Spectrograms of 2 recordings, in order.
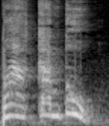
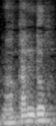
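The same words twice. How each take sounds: First: It sounds satisfied and gloating after being harsh. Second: It sounds like a plain instruction to eat.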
